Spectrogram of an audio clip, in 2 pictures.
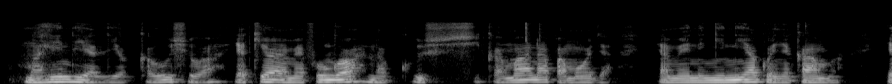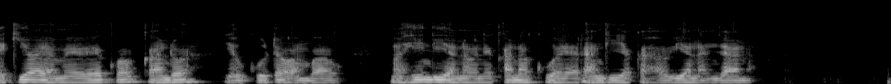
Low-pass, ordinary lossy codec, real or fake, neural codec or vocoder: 7.2 kHz; MP3, 64 kbps; real; none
